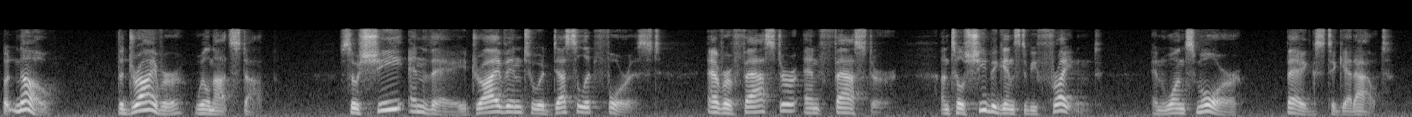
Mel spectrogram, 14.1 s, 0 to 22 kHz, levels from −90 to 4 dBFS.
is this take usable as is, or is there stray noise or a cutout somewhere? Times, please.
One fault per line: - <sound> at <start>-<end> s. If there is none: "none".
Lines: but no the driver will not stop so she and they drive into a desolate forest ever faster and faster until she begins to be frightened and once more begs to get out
none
